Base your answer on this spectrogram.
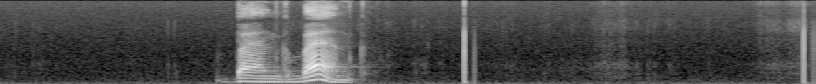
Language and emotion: Russian, positive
